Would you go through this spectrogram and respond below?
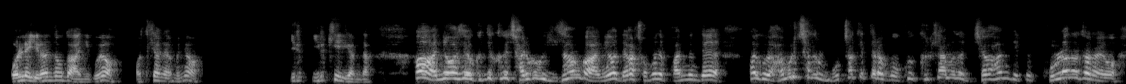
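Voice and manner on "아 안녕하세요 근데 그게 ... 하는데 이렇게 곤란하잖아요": fast, loud, high-pitched rattled-off nonstop chatter. Speaker demonstrates their normal everyday way of talking: loud, high, fast talk. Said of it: "목소리도 크고 목소리 톤도 높고 말이 굉장히 빨라요".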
